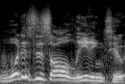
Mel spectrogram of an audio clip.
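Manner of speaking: usual speaking voice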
